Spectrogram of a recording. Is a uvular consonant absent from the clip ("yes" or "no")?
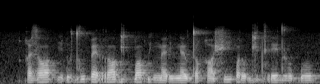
no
